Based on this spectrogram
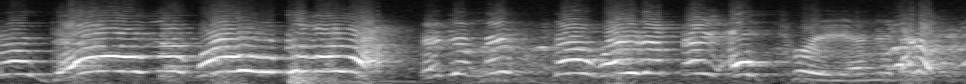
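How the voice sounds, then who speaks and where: Shouting in a put-on character voice, the speaker uses an extremely high pitch at a moderate pace. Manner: screaming at top of his lungs.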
